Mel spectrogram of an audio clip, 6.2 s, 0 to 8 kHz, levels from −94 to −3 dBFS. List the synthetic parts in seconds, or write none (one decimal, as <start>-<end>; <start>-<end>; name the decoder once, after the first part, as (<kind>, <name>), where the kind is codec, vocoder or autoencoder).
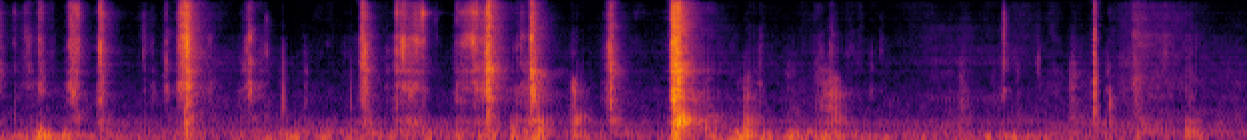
0.0-6.2 (vocoder, Vocos)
